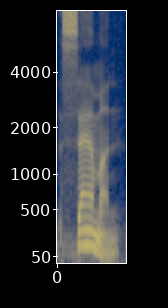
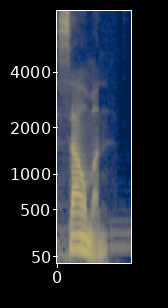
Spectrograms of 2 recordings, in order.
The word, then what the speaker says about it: salmon: It's salmon, not salmon. Salmon. Like Sam plus un.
